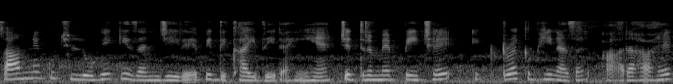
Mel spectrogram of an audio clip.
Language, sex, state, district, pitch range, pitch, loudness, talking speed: Hindi, female, Maharashtra, Nagpur, 190-235 Hz, 210 Hz, -29 LUFS, 180 wpm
